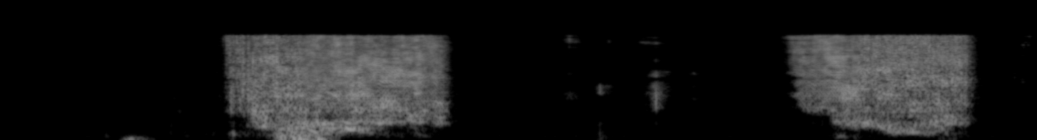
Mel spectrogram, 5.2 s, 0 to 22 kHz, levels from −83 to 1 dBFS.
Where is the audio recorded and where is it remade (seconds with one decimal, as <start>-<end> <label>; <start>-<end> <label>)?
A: 0.0-1.5 recorded; 1.5-4.3 remade; 4.3-5.2 recorded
